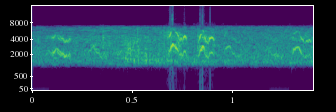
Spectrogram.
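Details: A Chestnut-collared Longspur gives a high, quick two-part call with somewhat harmonic notes a fraction of a second apart, over a steady hiss; featured for winter grassland surveys.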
